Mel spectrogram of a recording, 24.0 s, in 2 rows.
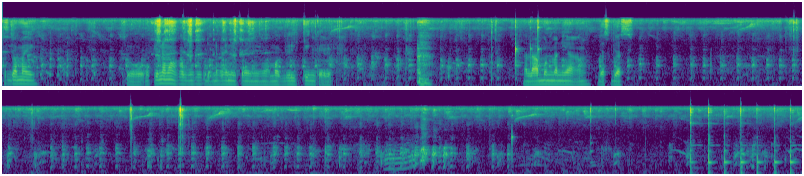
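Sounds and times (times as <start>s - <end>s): chickens clucking: 0.0s - 24.0s
high thin chirps: 2.1s - 4.8s, 7.6s - 8.5s, 19.6s - 24.0s.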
